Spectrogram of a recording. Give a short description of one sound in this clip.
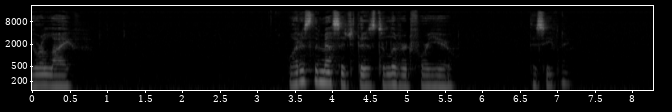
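A middle-aged woman speaks softly and slowly, with long pauses, close to a microphone.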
